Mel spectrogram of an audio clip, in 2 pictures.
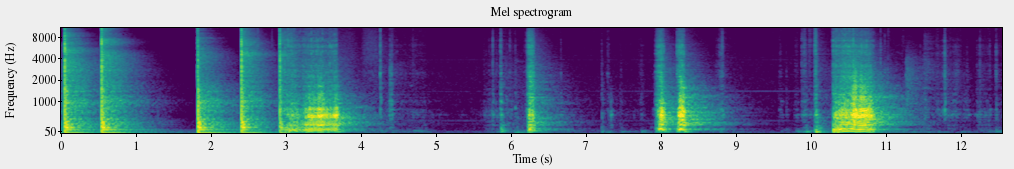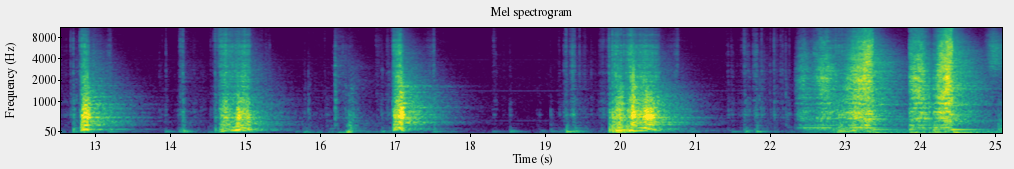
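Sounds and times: rough scraping on wood: 0:21.7 - 0:25.0.

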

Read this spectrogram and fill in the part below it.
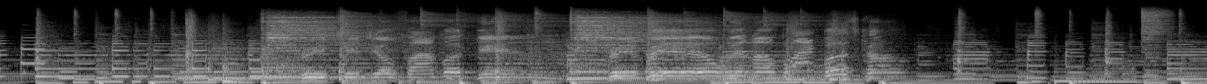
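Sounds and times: band playing country blues: 0:00.0 - 0:12.0.

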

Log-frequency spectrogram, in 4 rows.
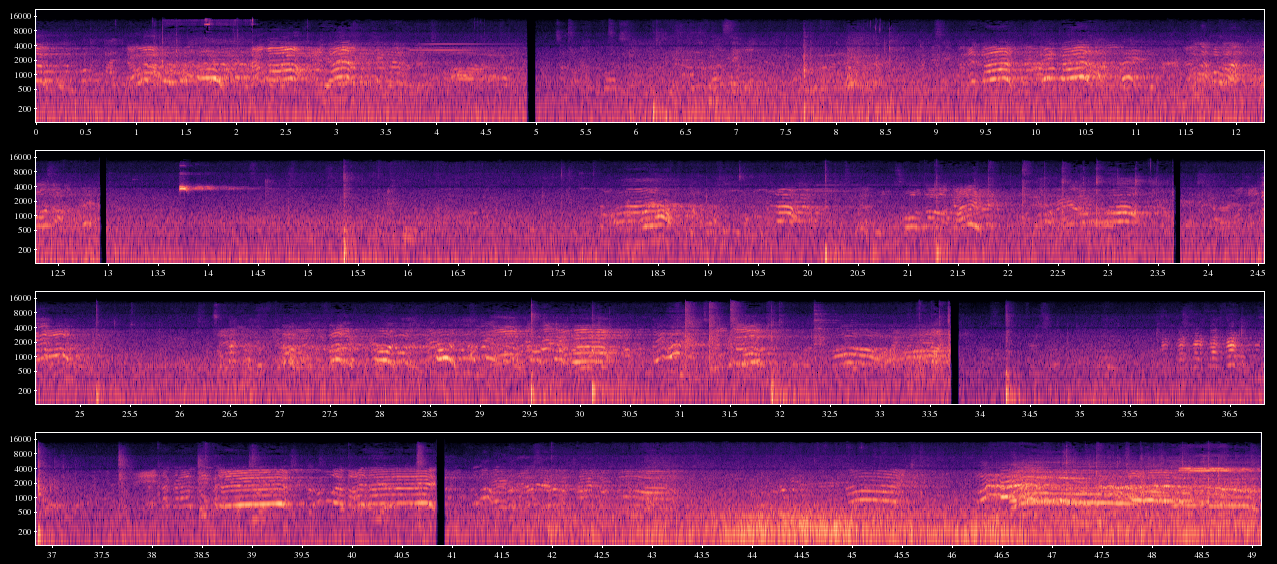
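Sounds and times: players calling and shouting: 0:00.0 - 0:04.9, 0:05.6 - 0:49.0
players shouting: 0:00.0 - 0:04.9, 0:09.3 - 0:12.9, 0:26.4 - 0:33.7, 0:44.4 - 0:49.0
outdoor background noise: 0:00.0 - 0:49.0.

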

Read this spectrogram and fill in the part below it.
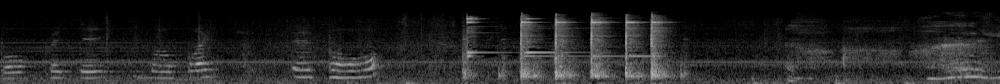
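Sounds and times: sharp ringing strikes: 0:04.6 - 0:06.9.

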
